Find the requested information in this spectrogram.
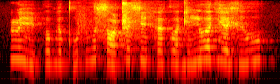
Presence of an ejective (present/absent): present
